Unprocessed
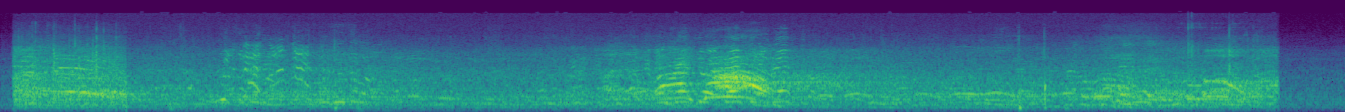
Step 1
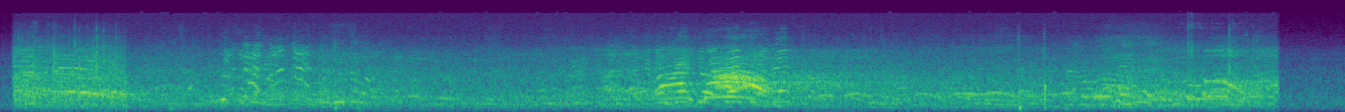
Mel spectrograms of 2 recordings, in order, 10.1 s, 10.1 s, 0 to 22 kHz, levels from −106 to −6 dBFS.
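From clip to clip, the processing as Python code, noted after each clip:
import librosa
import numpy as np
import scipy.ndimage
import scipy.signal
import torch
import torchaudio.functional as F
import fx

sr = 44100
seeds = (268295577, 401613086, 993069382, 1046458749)

y = x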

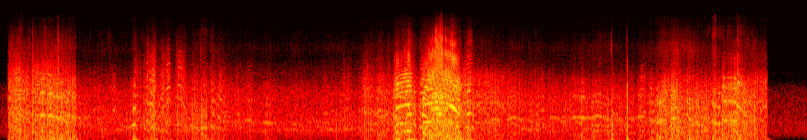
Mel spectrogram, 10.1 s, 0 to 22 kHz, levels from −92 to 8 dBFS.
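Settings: y = fx.band_shelf(x, sr, hz=2800.0, db=-11.5, octaves=1.3)
y = fx.cheby_harmonics(y, sr, harmonics=(8,), levels_db=(-7,), full_scale_db=-6.0)
y = F.gain(torch.from_numpy(y), -5.0).numpy()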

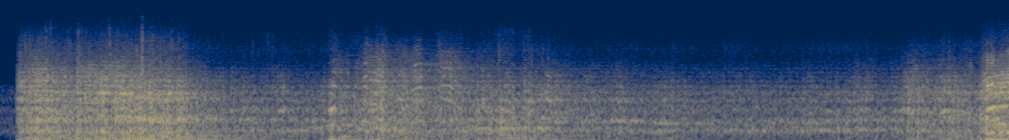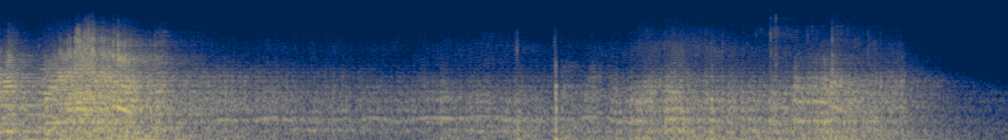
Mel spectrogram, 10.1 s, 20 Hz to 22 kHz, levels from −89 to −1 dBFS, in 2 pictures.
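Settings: y = x + 10.0 ** (-18.5 / 20.0) * np.pad(x, (int(185 * sr / 1000.0), 0))[:len(x)]
y = fx.room_shoebox(y, sr, seeds[0], volume_m3=3500.0, walls='furnished', distance_m=2.5)
y = F.gain(torch.from_numpy(y), -1.5).numpy()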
